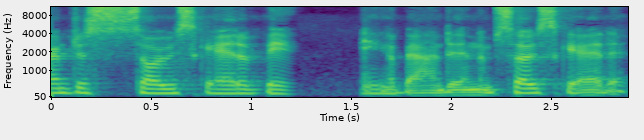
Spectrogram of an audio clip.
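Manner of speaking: ordinary talk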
